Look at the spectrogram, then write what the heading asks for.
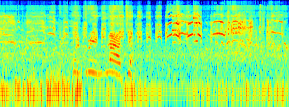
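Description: A pet goose honks repeatedly in a quick run of nasal calls, close and loud, mixed in with someone talking over it throughout.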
